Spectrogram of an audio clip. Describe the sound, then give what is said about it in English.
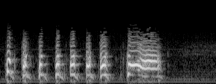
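A voice imitates a chicken: seven quick, evenly spaced clucks, then one longer drawn-out squawk, loud, followed by a faint background hum. “And I could hear the chicken go, you know, what the hell you're going to do with a Bambino Sultan of Swat, 8.5-foot-high Sultan of Swat?”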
